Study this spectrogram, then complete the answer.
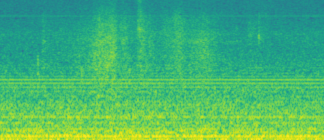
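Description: Fabric rustles softly as a person moves.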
